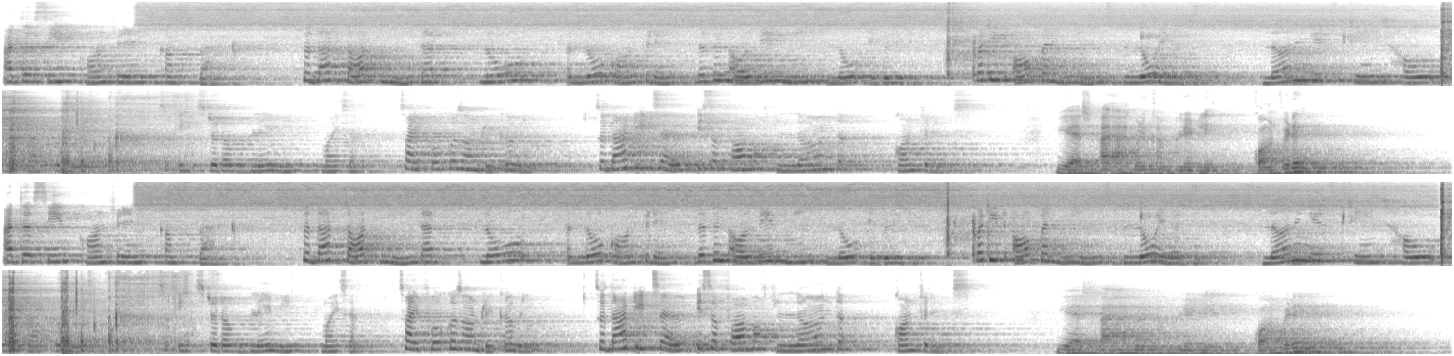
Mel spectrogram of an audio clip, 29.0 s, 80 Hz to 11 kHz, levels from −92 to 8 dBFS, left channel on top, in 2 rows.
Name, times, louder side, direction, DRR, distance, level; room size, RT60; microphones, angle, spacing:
voice 1, 0.0-2.2 3.0-4.4 4.7-5.3 5.6-9.2 9.7-12.0 12.6-15.6 16.1-17.4 17.7-18.1 18.5-19.8 20.4-23.0 23.4-24.1, right 2 dB, 80° right, 6 dB, 0.9 m, -34 dB
sound 1, 1.3-16.7, right 8 dB, 60° right, 0.6 m, -39 dB
voice 2, 25.0-26.6 27.0-27.6, left 2 dB, 85° left, 4 dB, 1.3 m, -34 dB
11.5 x 9.7 x 8.6 m, 2.5 s
head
